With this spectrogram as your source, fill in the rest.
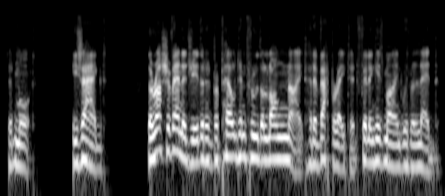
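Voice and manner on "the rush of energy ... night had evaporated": ordinary delivery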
